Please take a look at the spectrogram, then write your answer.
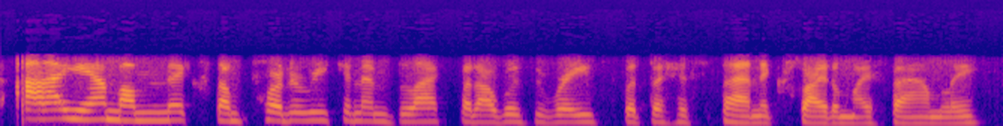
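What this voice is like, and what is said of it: Brooklyn accent like Rosie Perez. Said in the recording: “your accent reminds me so much of Rosie Perez in that movie”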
